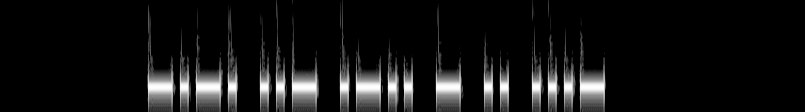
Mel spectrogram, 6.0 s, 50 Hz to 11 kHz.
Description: Morse code, heard as a keyed tone, about 20 wpm, 700 Hz. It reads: CULTIV
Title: Build A Word - 3 Letters At A Time - 9-Letter Words - 20wpm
